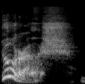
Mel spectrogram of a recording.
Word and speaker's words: DuraS: Choch, the verb, which means to kill, and Durash, who is Duras, right? Yeah. And so we want to say Worf kills Duras. So the simple way to construct that in Klingon is Durash Choch Wotriv.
